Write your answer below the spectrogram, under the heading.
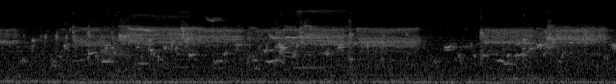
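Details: Birdsong by the shore of Lake Erie, with high buzzy trilled phrases in long bursts and scattered short chirps between them. A faint low hum of environmental noise runs throughout.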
